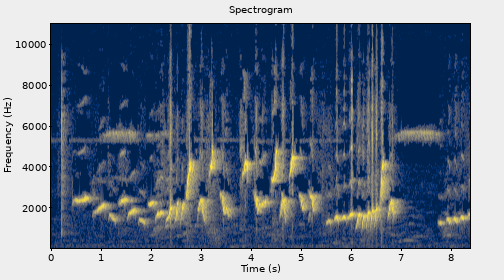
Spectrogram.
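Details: White-rumped shama (murai batu) singing a rich, varied run of clear whistled phrases, with rising and falling notes and quick trilled bursts, brief pause near the end before a rising whistle resumes.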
